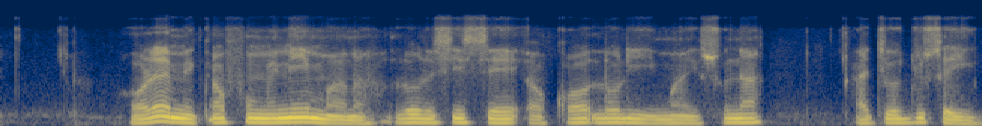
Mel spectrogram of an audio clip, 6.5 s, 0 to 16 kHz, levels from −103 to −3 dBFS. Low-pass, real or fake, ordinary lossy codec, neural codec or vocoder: 7.2 kHz; fake; Opus, 16 kbps; codec, 16 kHz, 8 kbps, FunCodec, trained on Chinese and English, 25 frames a second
